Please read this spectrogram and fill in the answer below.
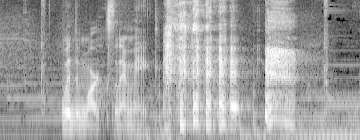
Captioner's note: laughs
